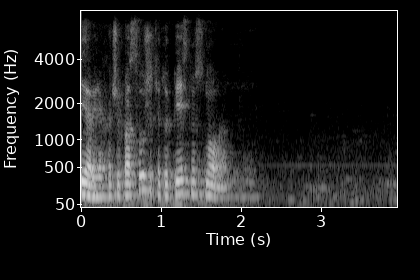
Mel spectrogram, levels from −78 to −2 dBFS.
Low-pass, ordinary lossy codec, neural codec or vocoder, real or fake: 7.2 kHz; Opus, 16 kbps; none; real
